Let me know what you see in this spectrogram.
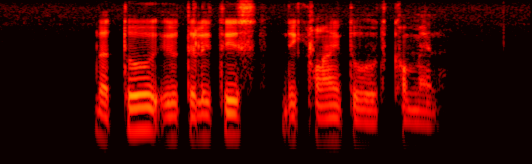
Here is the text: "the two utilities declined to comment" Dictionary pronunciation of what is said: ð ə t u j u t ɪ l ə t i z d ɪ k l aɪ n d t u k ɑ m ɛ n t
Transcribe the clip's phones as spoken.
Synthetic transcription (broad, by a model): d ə t u j u t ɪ l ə t i s d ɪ k l aɪ n t u k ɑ m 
